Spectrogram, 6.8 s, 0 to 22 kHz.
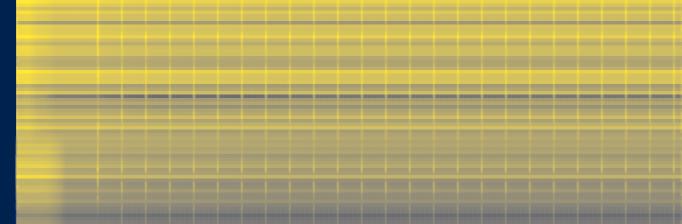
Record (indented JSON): {
  "exhalation_length": "6.8 s",
  "exhalation_amplitude": 32767,
  "exhalation_signal_mean_std_ratio": 1.21,
  "survey_phase": "alpha (2021-03-01 to 2021-08-12)",
  "age": "65+",
  "gender": "Female",
  "wearing_mask": "No",
  "symptom_cough_any": true,
  "symptom_fatigue": true,
  "symptom_headache": true,
  "symptom_onset": "9 days",
  "smoker_status": "Ex-smoker",
  "respiratory_condition_asthma": false,
  "respiratory_condition_other": false,
  "recruitment_source": "REACT",
  "submission_delay": "7 days",
  "covid_test_result": "Negative",
  "covid_test_method": "RT-qPCR"
}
